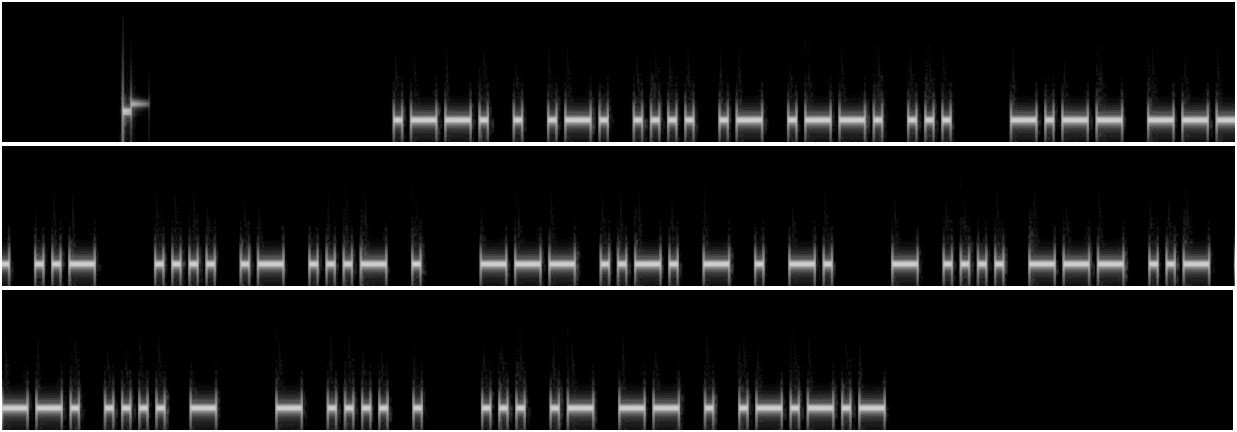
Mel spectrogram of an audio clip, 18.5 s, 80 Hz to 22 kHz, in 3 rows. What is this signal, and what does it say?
Morse code, heard as a keyed tone, about 28 wpm, 700 Hz. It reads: PERHAPS YOU HAVE OFTEN THOUGHT THE SAME.
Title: Sentences from Top 1000 Words - Review Part 1 - 28wpm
